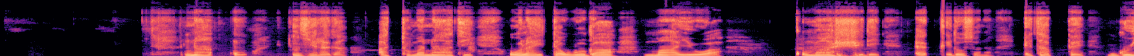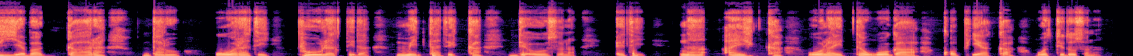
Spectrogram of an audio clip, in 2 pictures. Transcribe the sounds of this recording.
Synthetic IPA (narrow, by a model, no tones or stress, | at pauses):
naːʔʔʊ | jɛlɐɡɐ | ʔɐt̪ːʊmɐnaːt̪ɪwɔlɐjt̪ːɐwɔɡaːmaːjʊwa̰ː | kʼʊmaːʃːɪd̪ɪɛkʼːɪd̪ɔsɔnɐɛt̪ɐpːɛ | ɡʊjːɛbɐɡːaːɾɐd̪ɐɾɔ | wɔɾɐt̪ɪ | pʰuːlɐt̪ːɪd̪ɐmɪt̪ːɐt̪ɪkːɐd̪ɛʔo̞ːsɔnɐ̰ | ʔɛt̪ɪ | naːʔɐjkʰːɐwɔlɐjt̪ːɐwɔɡaːkʼɔpʼːɪjakːɐwɔt̪ːɪd̪ɔsɔnɐ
